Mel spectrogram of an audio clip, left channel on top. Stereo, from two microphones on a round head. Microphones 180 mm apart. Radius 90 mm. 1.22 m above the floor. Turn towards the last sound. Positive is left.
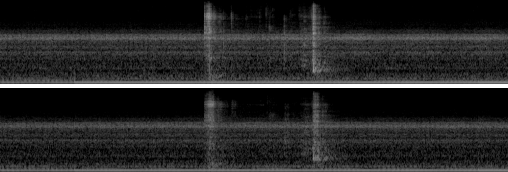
turn(degrees=55)  # may be behind; listen again after turning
